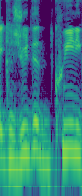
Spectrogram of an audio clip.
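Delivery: ordinary delivery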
